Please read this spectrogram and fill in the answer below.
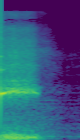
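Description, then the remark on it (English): A single short, sharp whistle blast, high and piercing with a breathy edge and some low rumble beneath, cutting off abruptly after a split second with no talking. “Sharp whistle. No, I'm talking about the literal whistle.”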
